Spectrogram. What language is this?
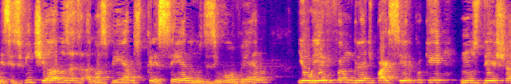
Portuguese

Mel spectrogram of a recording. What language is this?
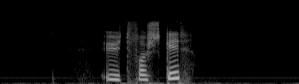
Norwegian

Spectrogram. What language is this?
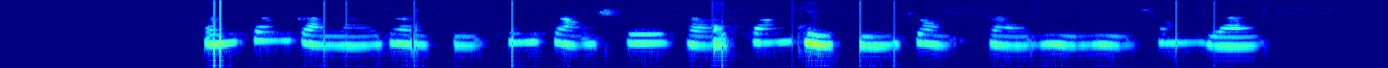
Chinese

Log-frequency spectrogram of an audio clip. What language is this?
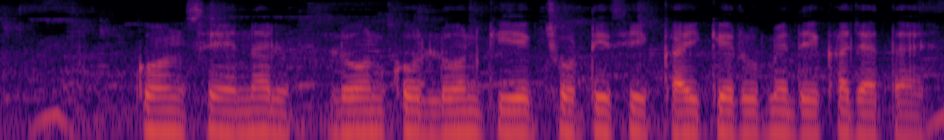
Hindi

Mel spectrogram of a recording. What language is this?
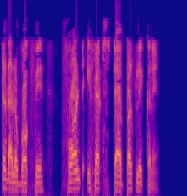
Hindi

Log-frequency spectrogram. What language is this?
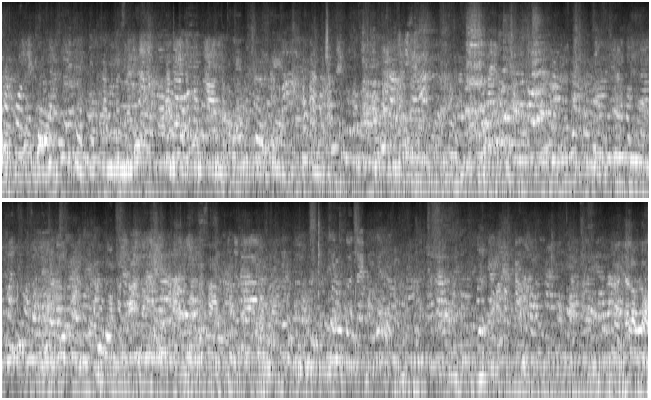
Thai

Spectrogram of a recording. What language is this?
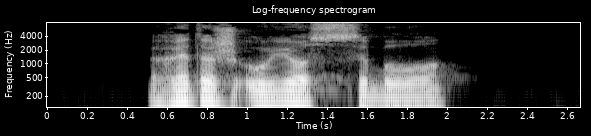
Belarusian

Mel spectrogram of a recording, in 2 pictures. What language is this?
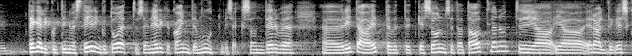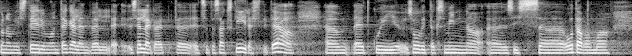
Estonian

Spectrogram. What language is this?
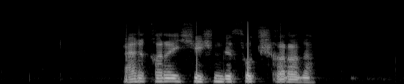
Kazakh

